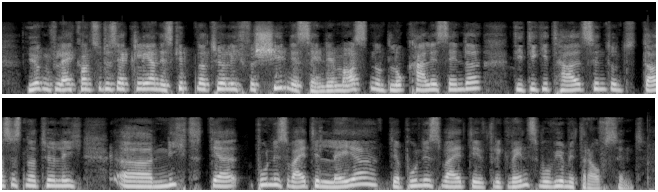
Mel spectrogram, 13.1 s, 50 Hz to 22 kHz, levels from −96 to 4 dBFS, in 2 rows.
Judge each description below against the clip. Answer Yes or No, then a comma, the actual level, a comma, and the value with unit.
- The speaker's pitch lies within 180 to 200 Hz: Yes, high, 190 Hz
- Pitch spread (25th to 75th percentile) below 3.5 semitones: No, average, 3.8 semitones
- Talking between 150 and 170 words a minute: Yes, average, 155 wpm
